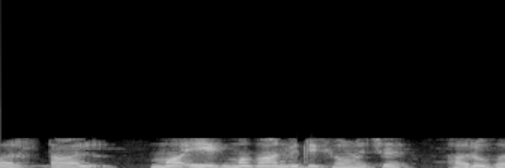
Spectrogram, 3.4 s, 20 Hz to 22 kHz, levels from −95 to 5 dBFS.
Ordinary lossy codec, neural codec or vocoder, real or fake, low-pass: AAC, 16 kbps; codec, 16 kHz, 16 kbps, FreqCodec, larger model; fake; 7.2 kHz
